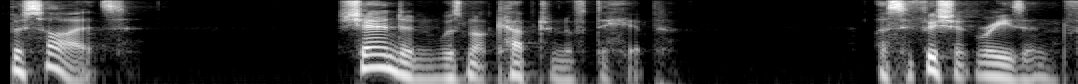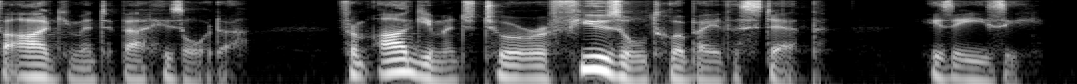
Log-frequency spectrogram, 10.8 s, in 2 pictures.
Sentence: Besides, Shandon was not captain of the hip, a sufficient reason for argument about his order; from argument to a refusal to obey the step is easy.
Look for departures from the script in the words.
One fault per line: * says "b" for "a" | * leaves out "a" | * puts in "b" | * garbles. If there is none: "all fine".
all fine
